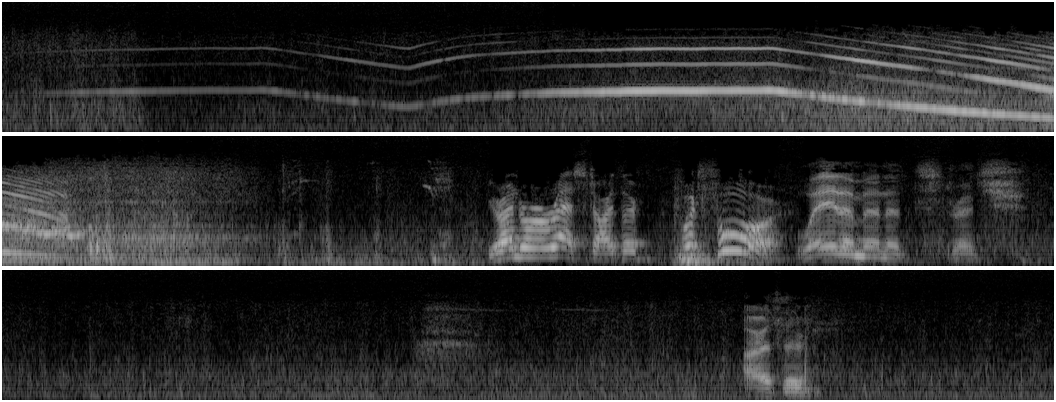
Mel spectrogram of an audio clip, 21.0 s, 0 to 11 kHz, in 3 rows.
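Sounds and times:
police siren wailing: 0.0 - 8.5.

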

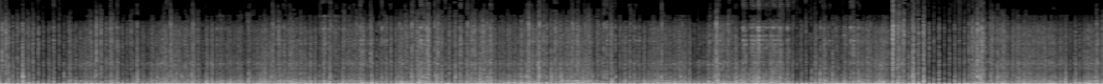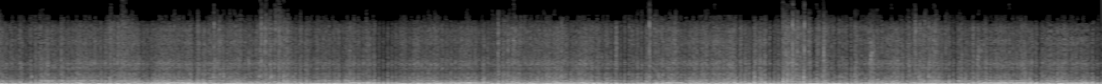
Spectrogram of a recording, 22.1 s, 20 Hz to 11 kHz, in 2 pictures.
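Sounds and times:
bus engine and road rumble: 0.0 - 22.0
steady whining tone: 0.0 - 22.0.

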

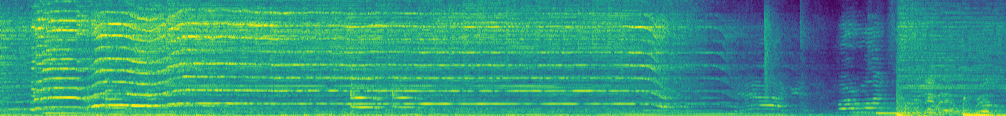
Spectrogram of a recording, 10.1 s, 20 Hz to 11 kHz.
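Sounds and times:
saxophone holding long note: 0.0 - 7.5
bass and drum groove: 0.0 - 10.0.

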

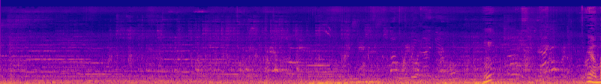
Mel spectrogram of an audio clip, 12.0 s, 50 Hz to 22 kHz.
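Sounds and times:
background music: 0.0 - 12.0
low car cabin rumble: 0.0 - 12.0.

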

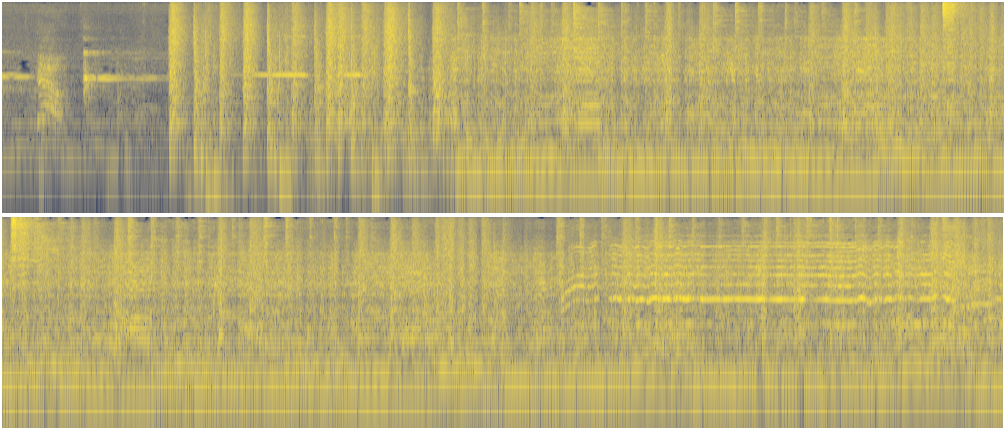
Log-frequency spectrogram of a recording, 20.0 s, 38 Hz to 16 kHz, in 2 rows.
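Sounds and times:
live rock band: 0.0 - 20.0
drum hits: 1.2 - 15.2.

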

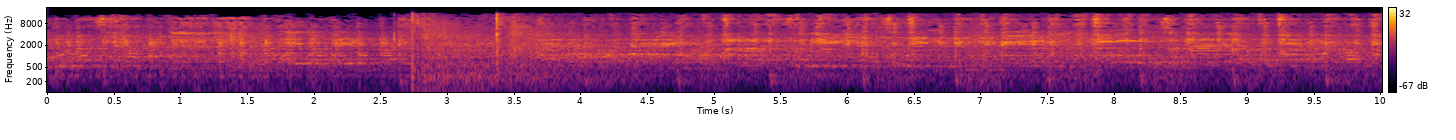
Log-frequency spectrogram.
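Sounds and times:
dance music: 0.0 - 10.0
sharp crack: 2.6 - 4.2.

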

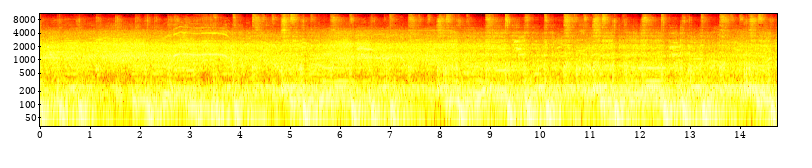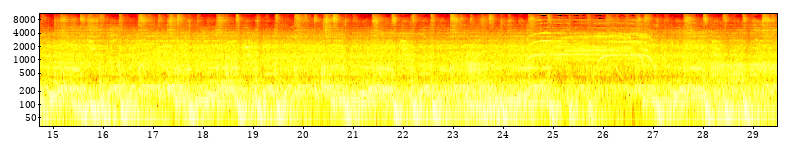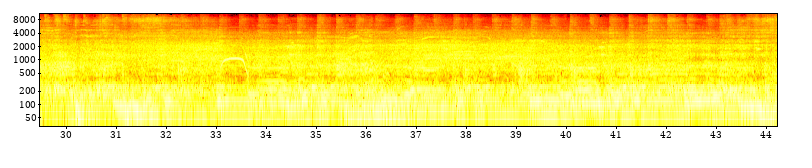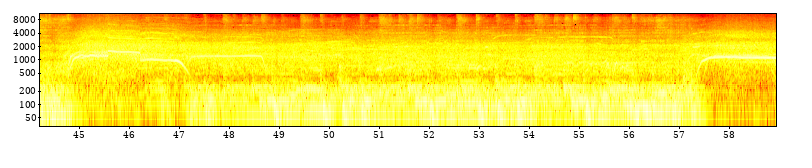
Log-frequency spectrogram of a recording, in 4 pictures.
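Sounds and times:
fans screaming: 0.0 - 58.9
loud music with heavy bass beat: 0.0 - 58.9.

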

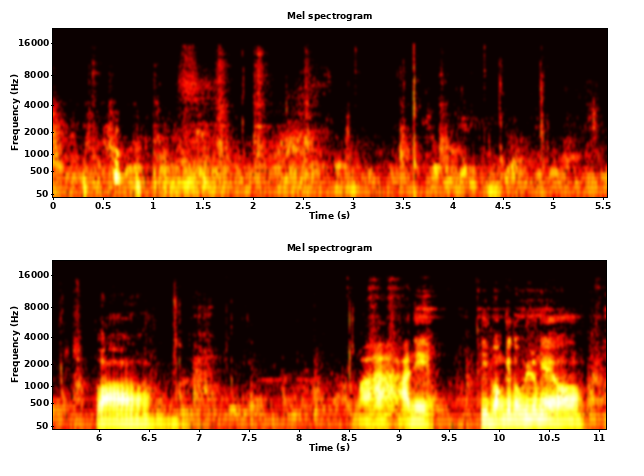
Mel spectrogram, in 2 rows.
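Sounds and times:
man chewing wetly: 0.9 - 9.8.

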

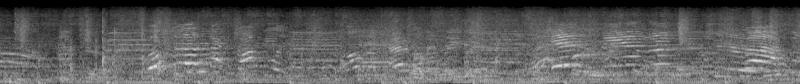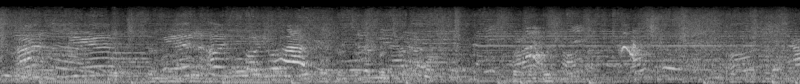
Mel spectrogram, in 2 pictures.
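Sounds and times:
children chattering and squealing: 0.0 - 16.0
music playing: 0.0 - 16.0.

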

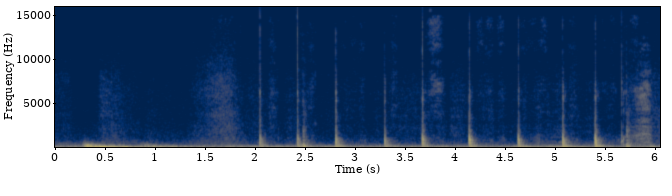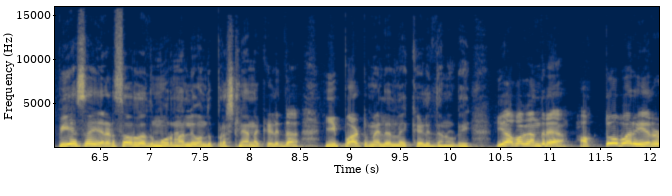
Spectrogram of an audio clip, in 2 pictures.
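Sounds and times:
pen scratching on writing board: 2.0 - 5.9.

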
